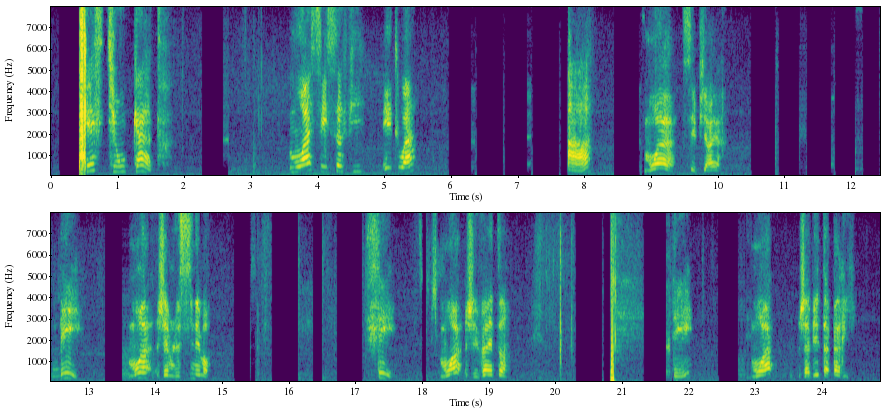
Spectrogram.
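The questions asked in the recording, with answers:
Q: Moi, c'est Sophie. Et toi?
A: A: Moi, c'est Pierre.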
